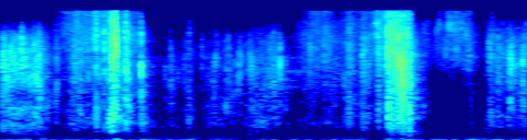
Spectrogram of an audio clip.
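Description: A hollow, ribbed, flexible yellow corrugated plastic tube is compressed and bent by hands, its ribs crinkling. The result is a dense, bright crinkling and crackling texture that swells into two louder bursts, one near the start and one near the end.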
